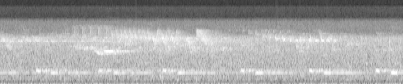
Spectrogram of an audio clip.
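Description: Forest birdsong: a low two-note call repeats about once a second, with higher songbird phrases over it.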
